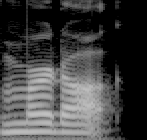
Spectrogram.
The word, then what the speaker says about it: Murdaugh: He called himself Murdoch, but it was spelled like Murdaugh.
